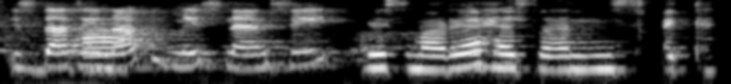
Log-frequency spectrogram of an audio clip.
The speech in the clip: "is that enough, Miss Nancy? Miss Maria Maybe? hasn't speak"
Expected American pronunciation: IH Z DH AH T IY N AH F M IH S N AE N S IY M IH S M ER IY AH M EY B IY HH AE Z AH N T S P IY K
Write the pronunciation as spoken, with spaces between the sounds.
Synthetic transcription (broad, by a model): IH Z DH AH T IY N AH F M IH S N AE N S IY M IH S M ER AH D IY IY HH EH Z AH N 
